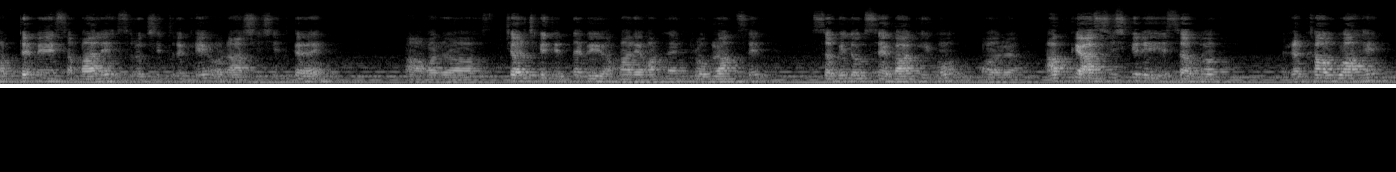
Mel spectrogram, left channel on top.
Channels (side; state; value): right; silent; digital silence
